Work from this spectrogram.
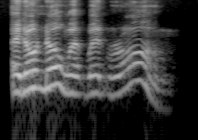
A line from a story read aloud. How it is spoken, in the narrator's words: Ramon said in between deep, heaving sobs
